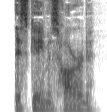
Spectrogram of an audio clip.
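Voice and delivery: ordinary delivery, nothing marked

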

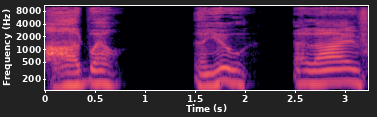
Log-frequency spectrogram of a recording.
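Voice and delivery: weak, feeble gurgling voice. Reading a story, voice Briston calling out to the hunter in a weak, gurgling voice. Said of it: "a weak, gurgling voice called out".

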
